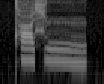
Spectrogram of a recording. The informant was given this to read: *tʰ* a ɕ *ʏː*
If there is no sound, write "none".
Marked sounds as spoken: tʰ, ʏː

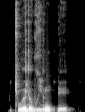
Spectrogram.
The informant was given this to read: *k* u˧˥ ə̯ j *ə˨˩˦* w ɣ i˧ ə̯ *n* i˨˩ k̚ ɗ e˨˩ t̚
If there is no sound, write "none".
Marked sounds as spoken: c, ə˨˩˦, ŋ

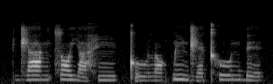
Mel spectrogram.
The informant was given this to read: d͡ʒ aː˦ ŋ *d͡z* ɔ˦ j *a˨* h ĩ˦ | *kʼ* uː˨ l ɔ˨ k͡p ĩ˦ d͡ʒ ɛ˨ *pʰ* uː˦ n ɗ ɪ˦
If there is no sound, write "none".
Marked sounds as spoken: t͡s, a˨, kʼ, kʰ

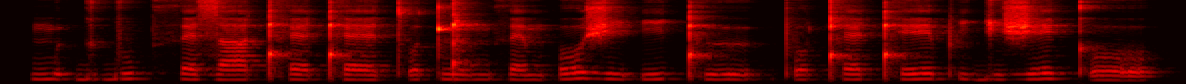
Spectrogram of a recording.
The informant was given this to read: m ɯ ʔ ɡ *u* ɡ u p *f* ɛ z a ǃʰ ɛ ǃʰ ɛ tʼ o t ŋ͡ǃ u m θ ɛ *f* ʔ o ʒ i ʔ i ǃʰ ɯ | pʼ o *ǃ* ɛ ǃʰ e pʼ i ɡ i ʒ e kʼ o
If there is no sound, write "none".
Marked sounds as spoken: ɯ, θ, m, ǃʰ

